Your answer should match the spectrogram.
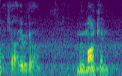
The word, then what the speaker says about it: Mumonkan: Mumonkan. I'm like damn sure it's pronounced that way.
